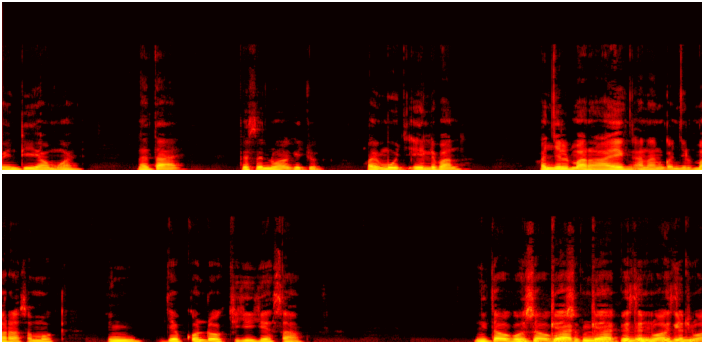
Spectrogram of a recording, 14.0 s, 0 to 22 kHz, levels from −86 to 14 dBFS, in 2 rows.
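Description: At 12.13 s a doubled audio track begins and runs to the end. A second full-band copy of the speech trails by roughly 400 ms, somewhat quieter. It starts abruptly, with no decay or room colour. The likely cause is a slower duplicate capture path.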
